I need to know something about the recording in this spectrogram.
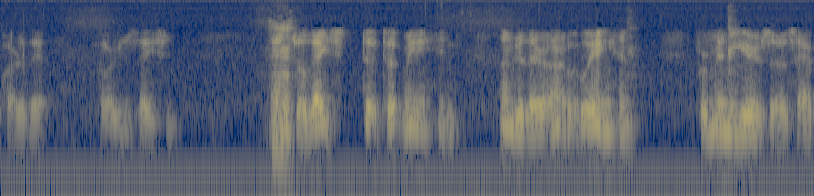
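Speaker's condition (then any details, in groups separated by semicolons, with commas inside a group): Parkinson's disease; about 25 years since onset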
